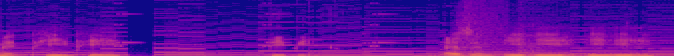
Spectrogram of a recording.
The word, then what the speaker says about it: Pippi: Pee-Pee. As in E-E, E-E? No, it's like how it's spelled right there, Pee-Pee. Okay. I mean, that is technically how it'd be pronounced in Japanese.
